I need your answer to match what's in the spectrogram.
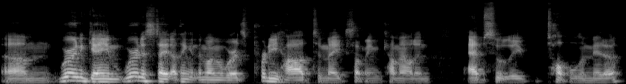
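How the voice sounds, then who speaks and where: Male co-host, low voice, rambling easygoing gaming chat full of "uh" and "like". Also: fast talker. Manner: rambling, many fillers and restarts, laughs easily. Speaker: podcast co-host.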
